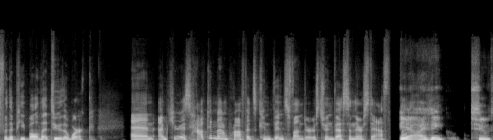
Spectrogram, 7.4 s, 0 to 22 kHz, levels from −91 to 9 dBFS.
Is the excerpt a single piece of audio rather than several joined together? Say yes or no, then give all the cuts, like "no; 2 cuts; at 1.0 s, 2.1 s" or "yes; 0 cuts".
no; 2 cuts; at 2.5 s, 5.9 s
